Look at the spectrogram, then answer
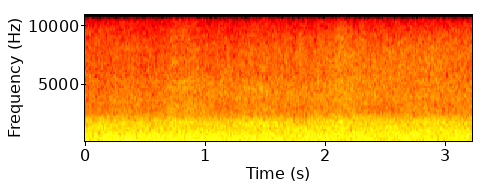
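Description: Ocean waves rolling onto a surf beach, a loud, continuous broadband wash of breaking water mixed with wind noise, with no voices.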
